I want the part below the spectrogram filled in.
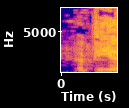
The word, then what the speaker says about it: api: Api is a tiny little Sanskrit word, only two syllables. Api. Two syllables.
